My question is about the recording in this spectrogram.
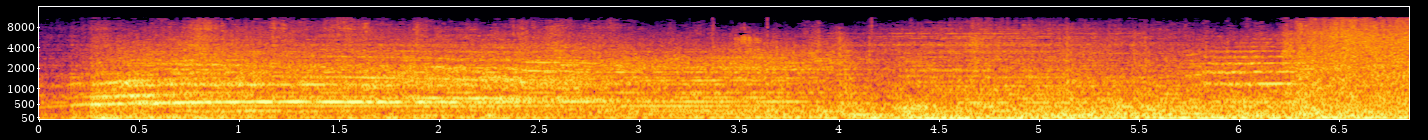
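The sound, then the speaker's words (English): Godzilla, in his death throes under suspension cables draped across his body in pouring rain, lets out a long, loud, anguished wail, his harmonic cry sustained over a dense rumbling roar for several seconds, with no talking. “Godzilla writhes and wails under the suspension cables draped across his body.”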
